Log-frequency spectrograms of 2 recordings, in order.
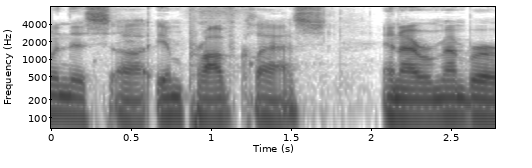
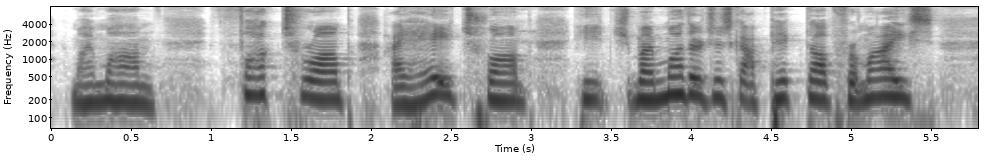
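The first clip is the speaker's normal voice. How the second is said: high, loud, frantic rant. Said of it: "She goes".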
